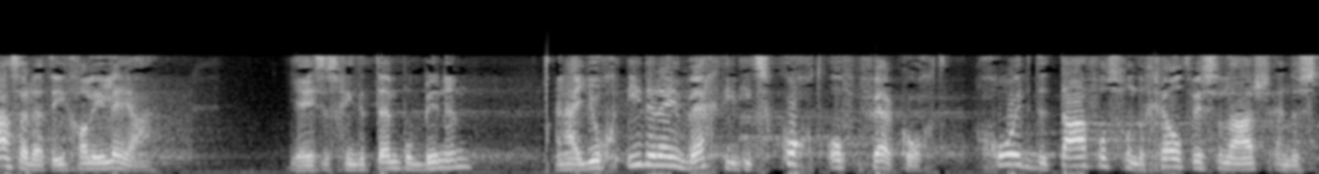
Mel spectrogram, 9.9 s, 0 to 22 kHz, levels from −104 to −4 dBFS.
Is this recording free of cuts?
no; 3 cuts; at 1.4 s, 5.5 s, 7.2 s

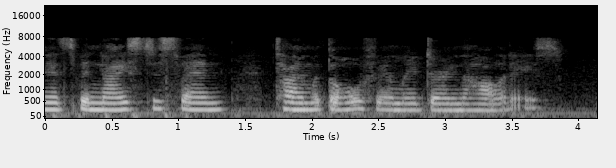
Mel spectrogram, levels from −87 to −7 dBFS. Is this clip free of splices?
yes; 0 cuts

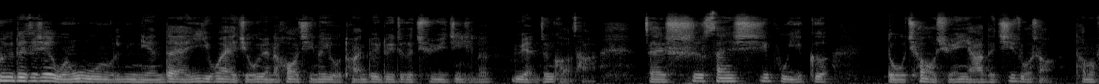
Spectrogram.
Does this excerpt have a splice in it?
no; 0 cuts

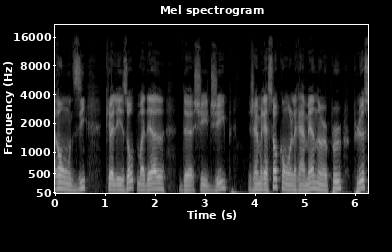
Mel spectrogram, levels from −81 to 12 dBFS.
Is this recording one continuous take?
yes; 0 cuts

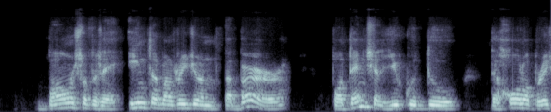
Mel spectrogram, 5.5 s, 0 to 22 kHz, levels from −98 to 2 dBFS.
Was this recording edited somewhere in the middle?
yes; 2 cuts; at 1.0 s, 2.3 s

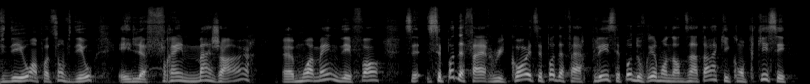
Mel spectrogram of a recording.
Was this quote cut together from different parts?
no; 0 cuts

